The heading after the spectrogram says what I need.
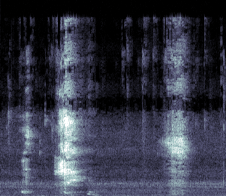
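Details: Two sharp, explosive allergic sneezes with a brief inhalation before the first and echoey room noise, in a shower, set off by the strong scent of a new body wash.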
